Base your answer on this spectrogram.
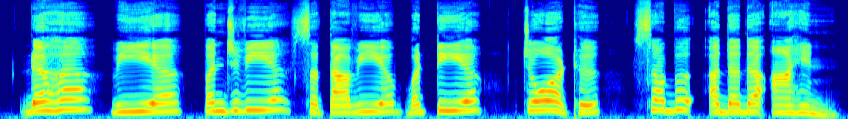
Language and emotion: Sindhi, neutral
